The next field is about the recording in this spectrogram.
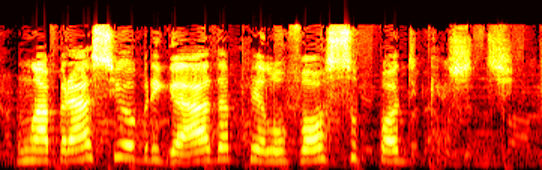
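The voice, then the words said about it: Attempted European Portuguese accent. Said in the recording (Portuguese): “tentar imitar o português de Portugal, mas não deu muito certo, não”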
